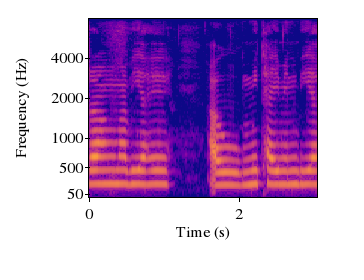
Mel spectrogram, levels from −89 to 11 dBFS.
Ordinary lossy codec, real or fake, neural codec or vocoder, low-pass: none; real; none; none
